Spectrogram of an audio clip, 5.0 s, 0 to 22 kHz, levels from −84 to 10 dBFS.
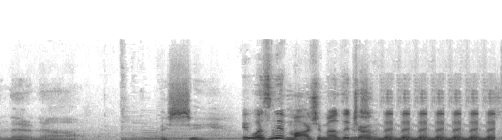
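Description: A system hang loop runs from 3.93 to 4.95 s. The same 171 ms fragment repeats exactly about six times, at roughly 5.9 Hz, as a machine-gun stutter. Playback kept cycling one ring buffer, which fits an 8192-sample size, while the system froze, losing about a second of audio.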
